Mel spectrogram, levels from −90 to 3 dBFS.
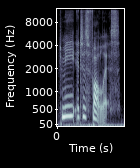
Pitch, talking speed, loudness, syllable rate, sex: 260 Hz, 220 wpm, -17 LUFS, 4.9 syllables/s, female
